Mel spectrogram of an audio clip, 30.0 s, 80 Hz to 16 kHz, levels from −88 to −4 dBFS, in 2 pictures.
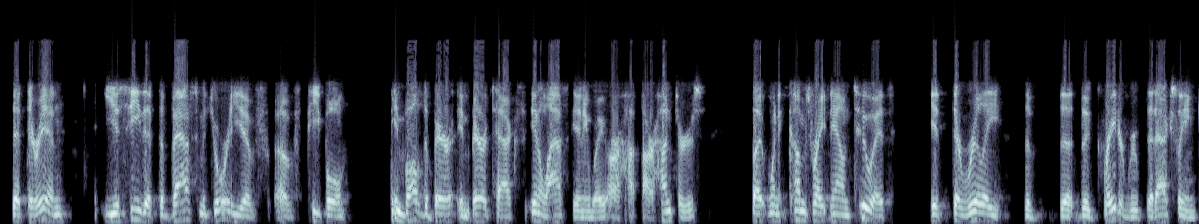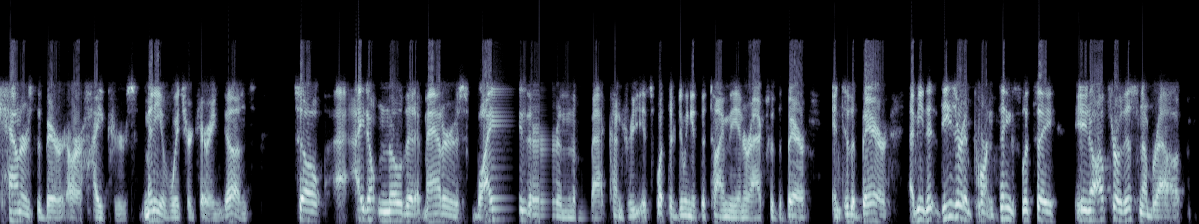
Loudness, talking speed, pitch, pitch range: -19 LUFS, 190 wpm, 125 Hz, 105-160 Hz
